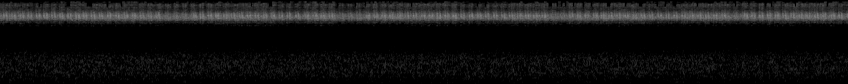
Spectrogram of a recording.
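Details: Crickets calling at night: a constant, very high pulsing trill from numerous insects forming an even wall of sound.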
